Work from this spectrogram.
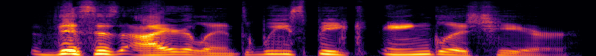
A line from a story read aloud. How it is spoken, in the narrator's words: the entitled mother scoffs loudly and said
